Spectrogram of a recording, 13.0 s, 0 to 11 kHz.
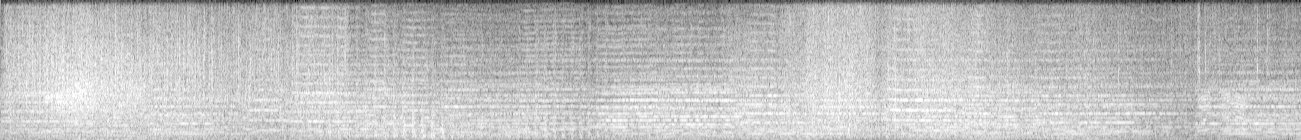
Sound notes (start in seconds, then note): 0.3 fire cracking; 3.8 helicopter rotors whirring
